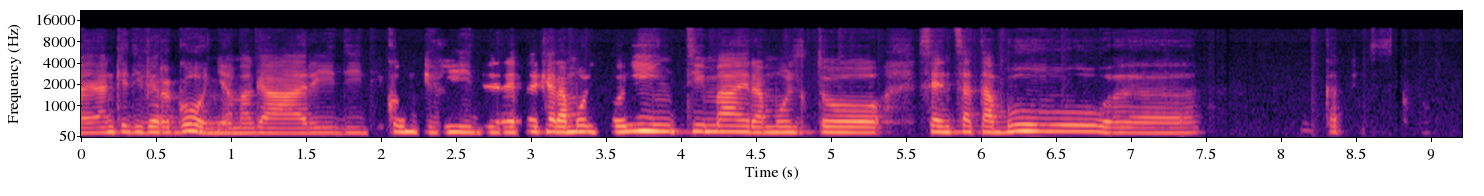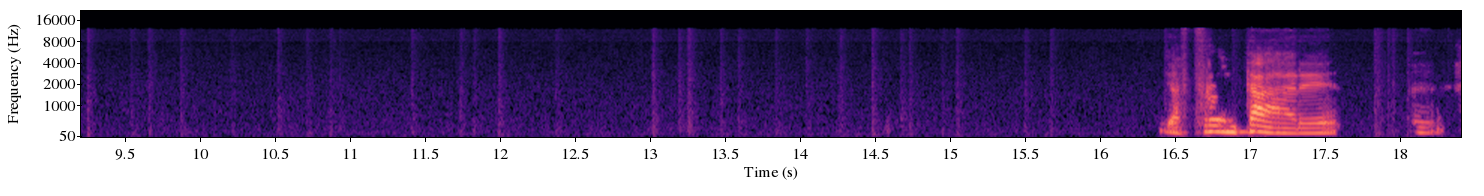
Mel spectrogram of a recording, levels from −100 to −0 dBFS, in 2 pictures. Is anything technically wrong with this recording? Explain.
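Yes, there are packet-loss problems in this speech, all over the call path, which sounds like Opus with the top end stopping around 12 kHz.

Repeated packet loss (robotic sound) hits from 6.31 to 6.90 s, right after "intima era molto senza". Four gaps arrive in quick succession, none longer than 20 ms. Each one gets patched by stretching out the previous sound, so about 11% of that span is filler, and it comes out choppy and robotic.

Short concealed packet loss then shows up at 7.30–7.34 s, 7.55–7.68 s, 7.63–7.67 s and 8.77–8.87 s. Each time, about 20 ms of audio didn't make it, and the receiver bridged the hole by extending what it last had before blending back in. You hear a quick smear or wobble rather than silence, and around 7.6 s and 8.8 s the timing stretches slightly, by a few hundredths of a second.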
